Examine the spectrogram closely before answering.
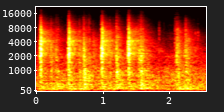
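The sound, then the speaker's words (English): Keys striking on a typewriter as words are typed onto a sheet of paper: a series of sharp, crisp clacks at an uneven pace, fairly quiet and with nothing else around them. “Words are typed onto a sheet of paper.”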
